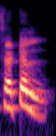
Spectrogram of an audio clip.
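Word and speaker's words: subtle: bomb bomb ಅಲ್ಲಬಿಓಎಂಬಿ bomb ಸಾಮಾನ್ಯವಾಗಿ ಟಿ ಅಕ್ಷರದ ಮುಂಚೆಬಿ ಬಂದರೆ ಬಿ ಸೈಲೆಂಟ್ ಆಗಿರುತ್ತದೆ ಹೇಗೆ ಡಿಬಿಟಿ ಡೆಟ್ ಸಾಲ ಡಿಬಿಟಿ ಡೆಟ್ ಡೆಪ್ಟ್ ಅಲ್ಲ ಡೆಟ್ ಡಿಓ ಯುಬಿಟಿ ಡೌಟ್ ಅನುಮಾನ ಎಸ್ ಯುಬಿಟಿ ಯಲ್ಲಿ ಸೆಟಲ್ ಈ ಮೂರರಲ್ಲೂ ಬಿ ಸೈಲೆಂಟ್ ಇದೆ ಕಾರಣ ಅವು ಟಿ ಗಿಂತ ಮುಂಚೆ ಬಂದಿದೆ ಈಗ ಸೈಲೆಂಟ್ ಸಿ ನಿಯಮ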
